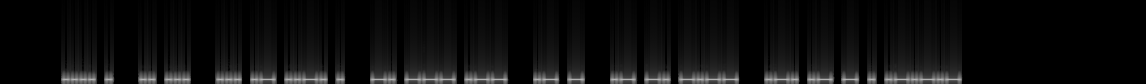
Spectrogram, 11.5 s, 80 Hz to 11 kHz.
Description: Morse code, heard as a keyed tone, about 28 wpm, 700 Hz. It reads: HE IS SAFE NOW AT ANY RATE.
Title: Sentences from Top 900 Words 28wpm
